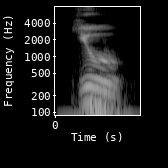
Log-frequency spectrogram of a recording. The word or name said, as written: yu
